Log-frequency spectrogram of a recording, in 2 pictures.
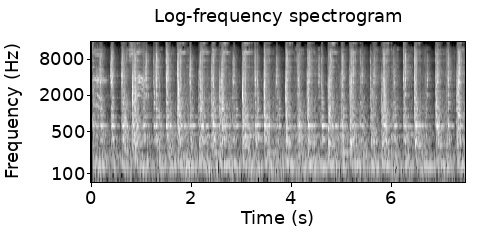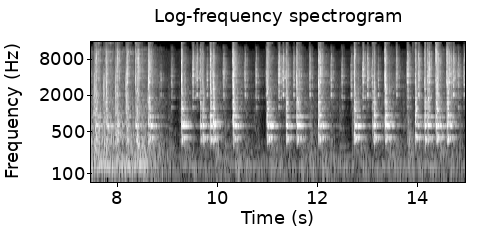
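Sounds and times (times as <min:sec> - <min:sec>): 
drums: 0:00.0 - 0:14.9.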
